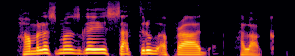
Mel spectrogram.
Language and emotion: Kashmiri, neutral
